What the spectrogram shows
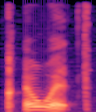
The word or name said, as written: k'ewet'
